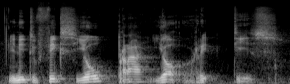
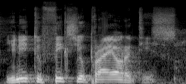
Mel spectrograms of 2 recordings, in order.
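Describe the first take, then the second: First: Slow, deliberate, each word laid down; slow emphatic repeat. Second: Said in the usual way. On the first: Real, not acted. Podcaster lecturing critics, slow and deliberate. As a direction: repeat it slowly so it sinks in.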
